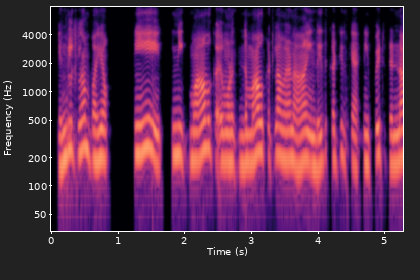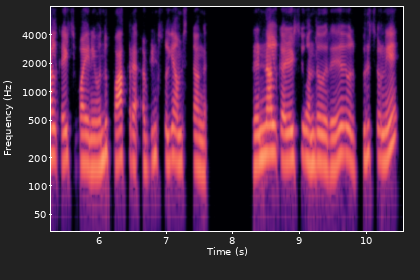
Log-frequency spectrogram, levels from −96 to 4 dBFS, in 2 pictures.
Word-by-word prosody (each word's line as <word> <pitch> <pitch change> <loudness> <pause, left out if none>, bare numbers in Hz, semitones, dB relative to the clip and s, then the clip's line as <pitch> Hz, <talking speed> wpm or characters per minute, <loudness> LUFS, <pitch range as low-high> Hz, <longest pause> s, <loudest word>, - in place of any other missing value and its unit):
எங்களுக்கெல்லாம் 230 +5 +1
பயம். 190 0 +2 0.4
"நீ 220 - +4 0.5
இன்னிக்கு 210 -3 -1
மாவு 225 +6 +5
க - - -2
உனக்கு 180 -2 -1
இந்த 180 - 0
மாவு 225 +4 +6
கட்டலாம் 205 0 -1
வேணாம், 185 -2 +2
இந்த 165 -1 0
இது 210 - -11
கட்டிருக்கேன். 185 -4 -6
நீ 175 - -1
போய்ட்டு 195 -3 -3
2 175 +1 +1
நாள் 200 0 +2
கழிச்சு 185 -2 -3
வா. - - +3
என்னைய 160 0 -1
வந்து 215 +6 +1
பாக்குற." 200 0 +3
அப்படின்னு 180 +4 -6
சொல்லி 195 +2 -2
அனுப்பிச்சிட்டாங்க. 170 -4 -4 0.8
2 195 +4 +3
நாள் 220 0 +5
கழிச்சு 190 +2 +1
வந்தவரு, 175 -2 0 0.2
அவரு 185 -4 -2
பிரிச்சோன்னயே, 200 +3 0
190 Hz, 180 wpm, -24 LUFS, 175-210 Hz, 0.8 s, மாவு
